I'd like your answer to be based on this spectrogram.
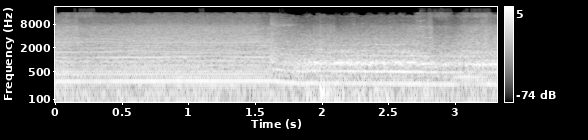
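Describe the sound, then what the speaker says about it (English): Tires scrubbing for traction on a Lamborghini Huracan Performante in Forza Horizon 4, a steady loud engine drone with a rising squeal layered over it as the car corners hard. "Just hear the tires scrubbing for traction"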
